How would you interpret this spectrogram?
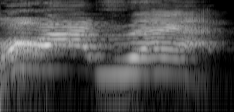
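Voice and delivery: mock dismissive shout. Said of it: "shut down and go".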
